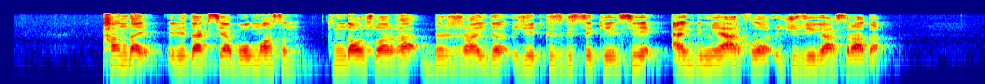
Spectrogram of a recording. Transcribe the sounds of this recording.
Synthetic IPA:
qʰɑnd̪ɑjre̞d̪ak̚t̪sɨjabo̞lˠmɑsənt̪ʰəɴd̪ɑwʃəlˠɑɾʁɑbɪɾʒɑjd̪əʒe̞t̪kʲɪzɡʲɪsɪkʲʰe̞lse̞æŋɡʲɪme̞ɑɾqəlˠəʒʏze̞ɡʲeɑsəɾɑd̪ə̰

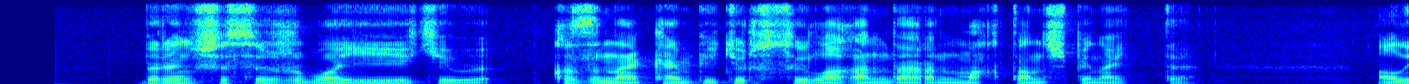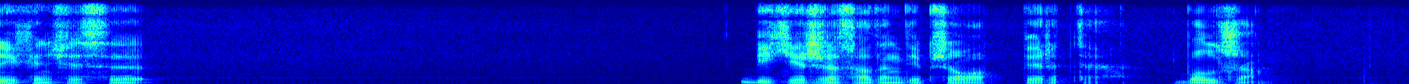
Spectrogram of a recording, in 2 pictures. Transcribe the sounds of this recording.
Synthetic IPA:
bɪɾɪnʃɪsɪʒʊbɑje̞kʲʰe̞wɪ | qʰəzənɑkʰo̞mpjut̪ʲe̞ɾsəjlˠɑʁɑnd̪ɑɾənmɑqt̪ɑnəʃpe̞nɑjt̪ːə | ɑ̰lˠe̞kʲɪnʃɪsɪ | be̞kʲe̞ɾʒɑsɑd̪əɴd̪e̞pʒ̥ɑwɑp̚be̞̰ɾd̪ɪ̰ | bo̞lˠʒɑ̰n

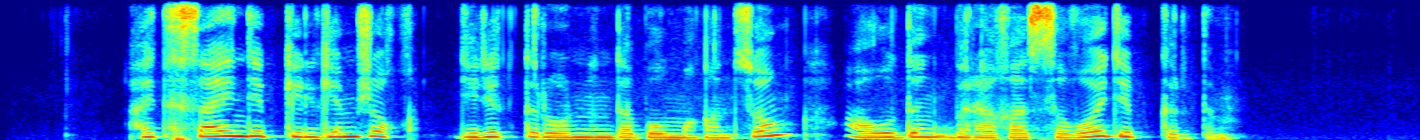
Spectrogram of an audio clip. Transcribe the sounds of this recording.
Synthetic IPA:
ɑjt̪ə̥sɑjənd̪e̞p̚kʲʰe̞lɡʲe̞nʒo̞q | d̪ijɾʲe̞k̚t̪o̞ɾwo̞ɾnənd̪ɑbo̞lˠmɑʁɑnso̞ɴɑwəlˠd̪əɴbɪɾɑʁɑsəʁo̞jd̪e̞p̚kʲʰɪɾd̪ɪm

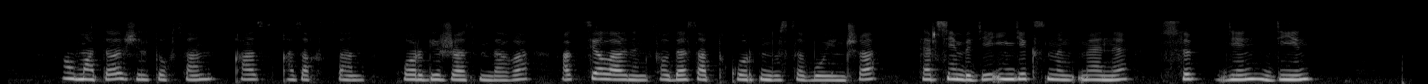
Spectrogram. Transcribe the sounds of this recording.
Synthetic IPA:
ɑlˠmɑt̪əʒɪlt̪ʰo̞qsɑɴqʰɑzqʰɑzɑqst̪ɑɴ | qʰo̞ɾbirʒɑsənd̪ɑʁə | ak̚t̪sɨjalˠɑɾnəɴsɑwd̪ɑsɑt̪ːə̥qʰːo̞ɾt̪ənd̪əsəbo̞jənʃɑ | sæɾse̞mbɪd̪e̞ʔind̪e̞ksɪnɪŋmænɪ | t̪ʰʏ̥sɪp̚d̪e̞nd̪ejɪn

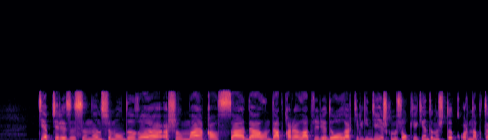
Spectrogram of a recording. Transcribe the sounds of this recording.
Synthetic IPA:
d̪̥e̞p̚t̪ʰeɾe̞zesɪnəɴsəməlˠd̪əʁəɑ̰ʃəlˠmɑjqʰɑlˠsɑd̪ɑːlˠənd̪ɑp̚qʰɑɾɑlˠɑpʒʏɾe̞d̪ɪwo̞lˠɑɾkʲʰe̞lɡʲe̞nd̪e̞jeʃqʲɪmʒo̞qe̞kʲe̞nt̪ʰənəʃt̪əo̰ɾnɑpt̪əɾ

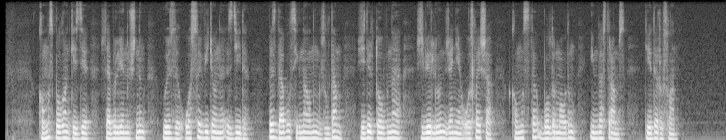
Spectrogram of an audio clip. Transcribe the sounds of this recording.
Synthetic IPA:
qʰəlˠməsbo̞lˠʁɑŋkʲʰe̞zd̪e̞ʒ̥æbɪɾle̞nuʃɪnɪŋ | wɵzɪwo̞səvʲijd̪eo̞nəɪzd̪e̞jd̪ɪ | b̥ɪzd̪ɑbəlˠsijɡnalˠənəɴʒəlˠd̪ɑm | ʒe̞d̪e̞lt̪ʰo̞bənɑ | ʒɪbe̞ɾɪluɪnʒæne̞wʔo̞səlˠɑjʃɑ | qʰəlˠməst̪əbo̞lˠd̪əɾmɑwd̪əɴ | ʊjəmd̪ɑst̪əɾɑməz | d̪̥e̞d̪ɪɾuslˠɑn

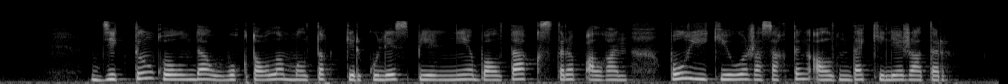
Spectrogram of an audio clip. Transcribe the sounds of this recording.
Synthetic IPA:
d̪ikt̪ɪŋqʰo̞lˠənd̪ɑwo̞qt̪ɑwlˠəməlˠt̪əq̚ɡ̥ʲe̞ɾkule̞sbe̞lɪne̞bɑlˠt̪ɑqʰə̥st̪əɾəpɑlˠʁɑnb̥ʊlˠʏjkʲe̞wɪʒɑsɑqt̪əɴɑ̰lˠd̪ənd̪ɑkʲʰe̞le̞ʒɑt̪əɾ

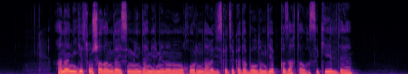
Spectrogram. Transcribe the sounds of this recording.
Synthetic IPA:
ɑnɑne̞ɡʲe̞so̞nʃɑlˠɑɴd̪ɑjsəɴme̞nd̪ɑmiɾme̞nwo̞nəɴwoqʰəwo̞ɾnənd̪ɑʁəd̪isko̞t̪̬ʲe̞kad̪ɑbo̞lˠd̪əmd̪e̞p̚qʰəzɑqt̪ɑlˠʁəsəkʲʰe̞ld̪ɪ

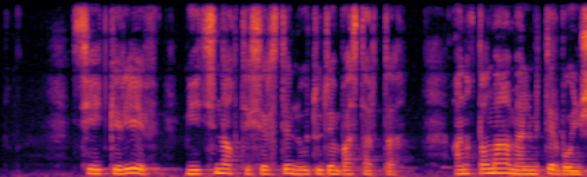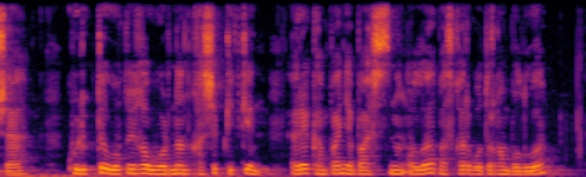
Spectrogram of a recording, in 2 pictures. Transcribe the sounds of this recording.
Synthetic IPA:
sejɪt̪kʲʰeɾije̞fme̞d̪it̪sijnɑlˠəq̚t̪ʰe̞kse̞ɾɪst̪e̞nwɵt̪ud̪e̞nbɑst̪ʰɑɾt̪ːə | ɑnəq̚t̪ɑlˠmɑʁɑnmælɪme̞t̪ːe̞ɾbo̞jənʃɑkʲʰɵlɪk̚t̪ɪwo̞qijʁɑwo̞ɾənːɑɴqʰɑʃəp̚kʲʰe̞t̪kʲe̞nɪɾɪkʰo̞mpanʲijabɑsʃə̥sənəɴʔʊlˠəbɑsqɑɾəpwo̞t̪əɾʁɑnbo̞lˠuə

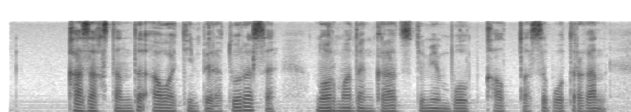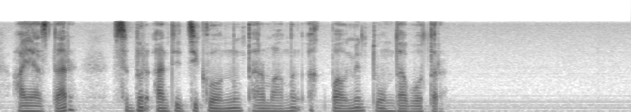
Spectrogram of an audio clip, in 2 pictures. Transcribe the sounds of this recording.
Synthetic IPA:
qʰɑzɑqst̪ɑnd̪ə̰ʔɑwɑt̪ʲʰe̞mpʲe̞ɾat̪uɾɑsə | no̞rmɑd̪əɴɡrad̪ʊst̪ʰume̞nbolˠəp̚qʰɑlˠəp̚t̪ɑsəpwo̞t̪əɾʁɑn | ɑjɑzd̪ɑɾ | sɪbɪɾant̪ijt̪siklˠo̞nnəɴt̪ʰɑɾmɑʁənəɴəq̚pɑlˠəme̞nt̪ʰuənd̪ɑpwo̞t̪əɾ

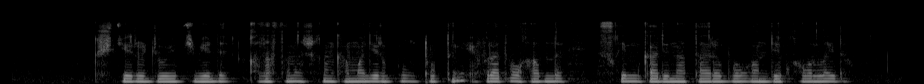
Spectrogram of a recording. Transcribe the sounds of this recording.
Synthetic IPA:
kʲʰʏ̥ʃt̪e̞ɾɪʒojəpʒɪbe̞ɾd̪ɪqʰɑzɑqst̪ɑnɑʃə̥qːɑŋkʰo̞mːand̪irbʊlˠt̪ʰo̞p̚t̪əɴefɾat̪ɑlˠqɑbənd̪ɑ | sqijmkʰoːrd̪ijnat̪ːɑɾəbo̞lˠʁɑnd̪e̞pχʰɑbɑɾlˠɑjd̪ə

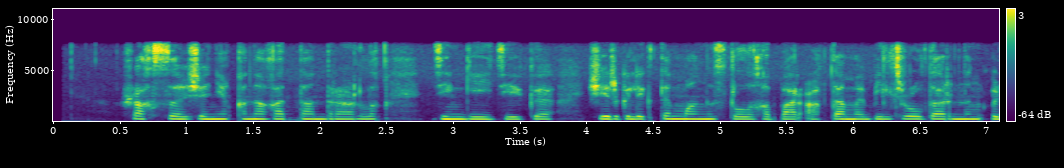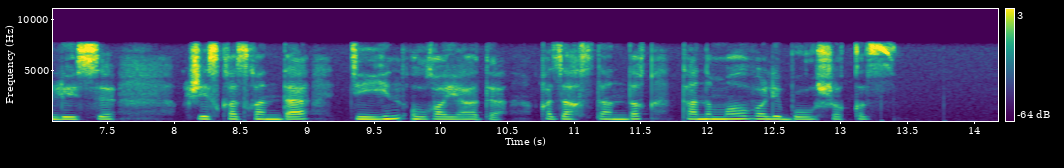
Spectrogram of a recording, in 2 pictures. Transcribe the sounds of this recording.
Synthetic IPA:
ʒ̥ɑqsəʒæne̞qʰɑnɑʁɑt̪ːɑnd̪əɾɑɾlˠəqd̪̥e̞ŋɡʲe̞jd̪e̞ɡʲɪʒ̥e̞ɾɡʲɪlɪkt̪ɪmɑɴəzt̪əlˠəʁəbɑɾɑ̰ft̪o̞mo̞bijlʲʒo̞lˠd̪ɑɾənəɴʏle̞sɪʒ̥e̞sqʰɑzʁɑnd̪ɑd̪̥e̞jɪnʊlˠʁɑjɑd̪ə | qʰɑzɑqst̪ɑnd̪əq̚t̪ʰɑnəmɑlˠvolijbo̞lˠʃəqʰəz̥

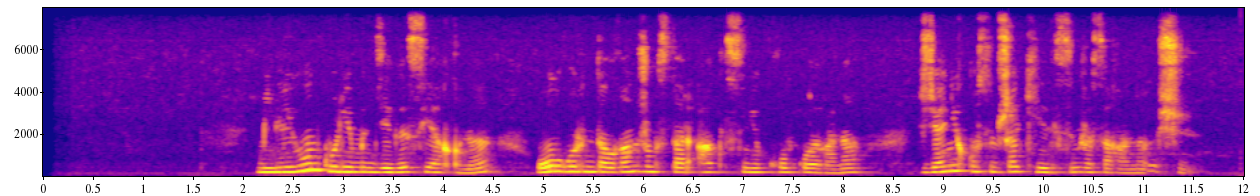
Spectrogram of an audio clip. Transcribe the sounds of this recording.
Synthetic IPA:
milʲːio̞ŋkʲʰɵle̞mɪnd̪e̞ɡʲɪsijɑqənə | wo̞lˠwo̞ɾənd̪ɑlˠʁɑnʒʊməst̪ɑɾakt̪ə̥sɪne̞qʰo̞lˠqʰo̞jʁɑnə | ʒæne̞qʰo̞səmʃɑkʲʰe̞lɪsɪmʒɑsɑʁɑnəʏʃɪn

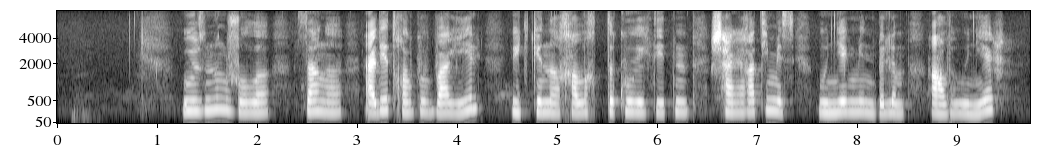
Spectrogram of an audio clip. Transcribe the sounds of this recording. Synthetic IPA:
wɵzɪnɪŋʒo̞lˠə | z̥ɑɴə | æ̰d̪e̞t̪qʰʊɾpəbɑɾe̞l | ɵjt̪kʲe̞nɪχɑlˠəqt̪əkʲʰɵɾe̞k̚t̪e̞t̪ɪnʃɑɾɑjʁɑt̪e̞me̞s | wɵne̞ɾme̞nbɪlɪm | ɑlˠwɵne̞ɾ

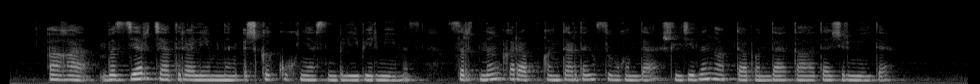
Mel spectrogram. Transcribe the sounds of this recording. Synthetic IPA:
ɑʁɑbɪzd̪e̞ɾt̪ʲeat̪ræle̞mɪnɪŋɪʃkʲɪkʰoχnijɑsənbɪle̞be̞ɾme̞jmɪz | səɾt̪ənɑɴqʰɑɾɑp̚qʰɑŋt̪ɑɾd̪əɴsuwəʁənd̪ɑʃɪld̪e̞nɪŋɑp̚t̪ɑbənd̪ɑt̪ʰɑlˠɑd̪ɑʒʏɾme̞jd̪ɪ

